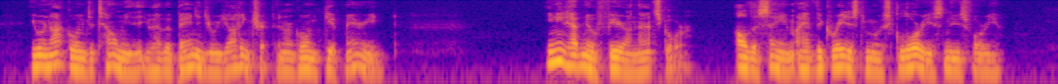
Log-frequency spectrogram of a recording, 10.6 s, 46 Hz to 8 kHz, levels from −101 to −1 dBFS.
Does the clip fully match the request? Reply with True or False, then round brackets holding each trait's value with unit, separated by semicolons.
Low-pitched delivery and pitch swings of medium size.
True (115 Hz; 3.2 semitones)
